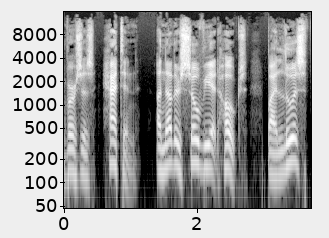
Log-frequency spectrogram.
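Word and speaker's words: Khatyn: Hatyn, in which the KH is pronounced like the English H, is a small village some 30 miles to the northeast of Minsk, the capital of Belarusia.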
